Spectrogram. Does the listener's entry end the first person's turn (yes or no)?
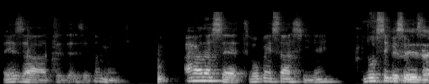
yes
